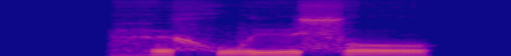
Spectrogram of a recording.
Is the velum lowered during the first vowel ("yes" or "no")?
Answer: no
